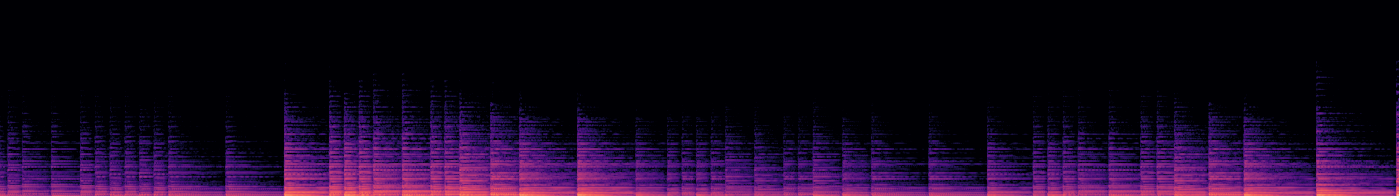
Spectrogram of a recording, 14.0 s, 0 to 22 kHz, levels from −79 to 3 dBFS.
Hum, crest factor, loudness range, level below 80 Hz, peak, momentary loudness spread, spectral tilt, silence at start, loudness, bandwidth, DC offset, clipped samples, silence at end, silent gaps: none; 20 dB; 12 LU; -42 dBFS; -6 dBFS; 14 LU; -6.5 dB/octave; 0 s; -28 LUFS; 10.5 kHz; under 0.1%; under 0.1%; 0 s; none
